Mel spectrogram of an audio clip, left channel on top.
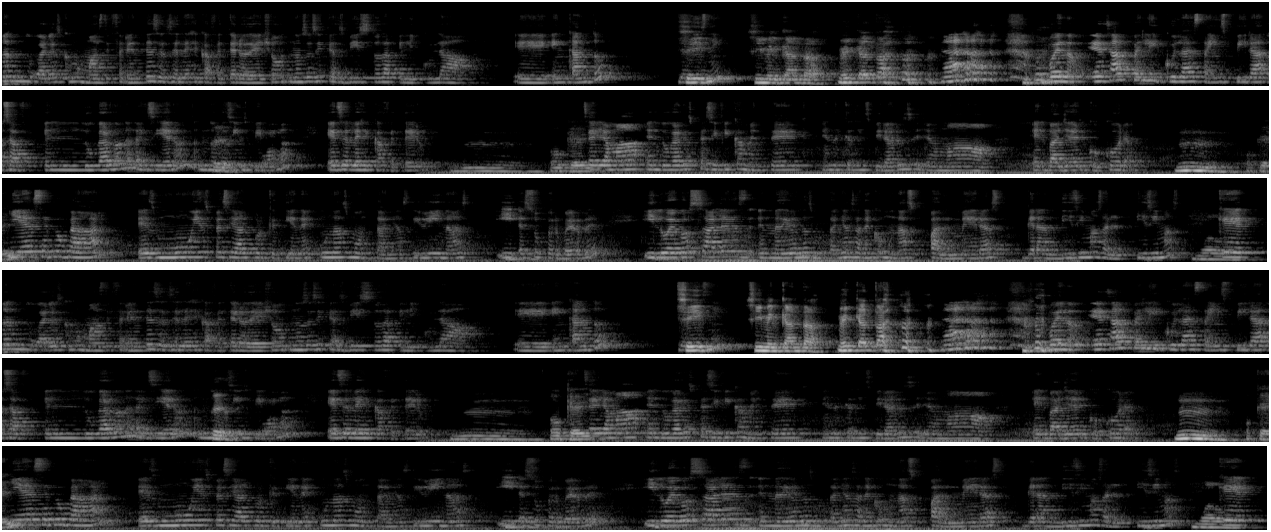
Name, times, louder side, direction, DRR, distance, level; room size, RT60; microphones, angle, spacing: voice 1, 0.0-4.7 5.1-6.1 6.8-7.2 9.4-16.9 18.5-22.7 23.0-24.1 25.4-37.7, left 2 dB, 20° left, 2 dB, 0.4 m, -36 dB
voice 2, 6.8-7.1 7.5-9.4 10.2-10.5 14.8-15.0 17.2-18.6 24.4-25.5 30.4-30.5 31.9-32.0 36.8-36.9 37.2-37.7, right 4 dB, 70° right, 8 dB, 0.3 m, -29 dB
Purr, 16.8-36.1, equal, 80° left, 1.0 m, -48 dB
3.0 x 2.2 x 3.8 m, 0.86 s
head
